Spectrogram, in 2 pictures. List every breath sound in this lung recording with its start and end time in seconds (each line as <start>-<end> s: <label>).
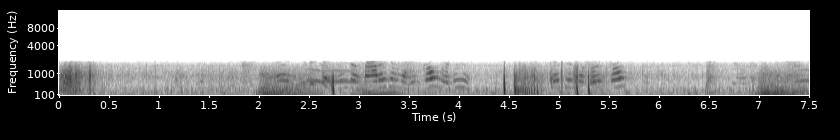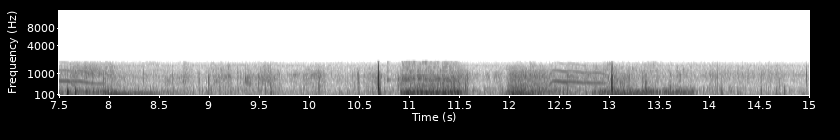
1.90-2.83 s: inhalation
2.33-2.96 s: wheeze
2.85-3.55 s: exhalation
2.85-3.55 s: rhonchi
6.91-7.61 s: rhonchi
6.91-7.86 s: inhalation
7.30-7.93 s: wheeze
7.91-8.71 s: exhalation
7.91-8.71 s: rhonchi
12.01-12.81 s: inhalation
12.43-13.05 s: wheeze
12.94-13.98 s: exhalation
